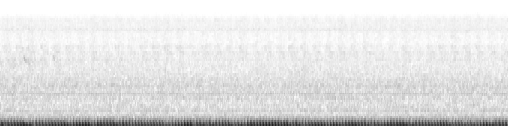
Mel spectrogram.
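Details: Mitsubishi Lancer EX turbo revving: heavy uneven thumping about four per second, stumbling rough-running misfire; plugs, leads, coil, cap and rotor, MAF replaced, ECU swapped, coolant and intake air temp sensors in spec, cause unknown.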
